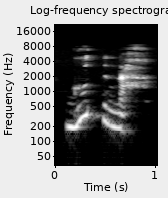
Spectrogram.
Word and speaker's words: gute Nacht: perbedaannya diantara yang lain di gute nacht kita tidak menggunakan m tapi hanya gudnait berbeda dengan guten morgen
